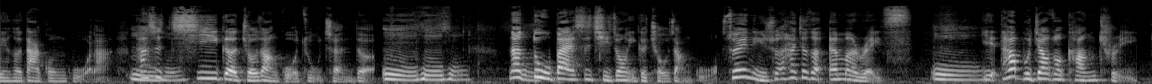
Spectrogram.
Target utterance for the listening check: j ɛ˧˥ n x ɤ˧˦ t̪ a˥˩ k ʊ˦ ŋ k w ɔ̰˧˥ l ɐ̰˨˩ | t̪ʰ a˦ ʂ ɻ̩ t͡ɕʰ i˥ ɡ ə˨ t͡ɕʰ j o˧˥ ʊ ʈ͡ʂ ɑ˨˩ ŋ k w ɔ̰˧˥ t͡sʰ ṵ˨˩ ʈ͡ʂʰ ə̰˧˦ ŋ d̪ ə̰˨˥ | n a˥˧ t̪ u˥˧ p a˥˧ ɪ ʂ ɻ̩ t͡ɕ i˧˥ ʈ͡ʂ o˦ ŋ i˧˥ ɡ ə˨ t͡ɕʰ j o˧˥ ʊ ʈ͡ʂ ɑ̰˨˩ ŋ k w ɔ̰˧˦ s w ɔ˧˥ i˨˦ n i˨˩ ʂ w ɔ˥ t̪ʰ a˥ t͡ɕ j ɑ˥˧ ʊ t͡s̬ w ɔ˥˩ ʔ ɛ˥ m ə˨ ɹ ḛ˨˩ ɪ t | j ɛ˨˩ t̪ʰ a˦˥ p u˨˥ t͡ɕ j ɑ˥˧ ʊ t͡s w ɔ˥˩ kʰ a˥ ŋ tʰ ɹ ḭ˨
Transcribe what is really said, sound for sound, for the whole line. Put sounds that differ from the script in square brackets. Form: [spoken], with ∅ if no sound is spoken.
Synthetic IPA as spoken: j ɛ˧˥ n x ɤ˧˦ t̪ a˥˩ k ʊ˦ ŋ k w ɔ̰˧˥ l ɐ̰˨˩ | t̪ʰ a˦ ʂ ɻ̩ t͡ɕʰ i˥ ɡ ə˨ t͡ɕʰ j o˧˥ ʊ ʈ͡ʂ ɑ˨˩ ŋ k w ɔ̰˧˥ [t͡s] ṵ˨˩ ʈ͡ʂʰ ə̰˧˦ ŋ d̪ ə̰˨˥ | n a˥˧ t̪ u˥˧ p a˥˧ ɪ ʂ ɻ̩ [t͡ɕʰ] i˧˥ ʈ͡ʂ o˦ ŋ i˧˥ ɡ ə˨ t͡ɕʰ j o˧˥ ʊ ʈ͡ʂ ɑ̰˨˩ ŋ k w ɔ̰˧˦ s w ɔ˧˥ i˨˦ n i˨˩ ʂ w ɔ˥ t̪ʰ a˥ t͡ɕ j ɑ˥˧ ʊ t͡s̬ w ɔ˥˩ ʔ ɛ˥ m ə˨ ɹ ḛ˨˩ ɪ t | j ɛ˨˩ t̪ʰ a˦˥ p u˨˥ t͡ɕ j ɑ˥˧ ʊ t͡s w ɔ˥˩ kʰ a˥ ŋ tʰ ɹ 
